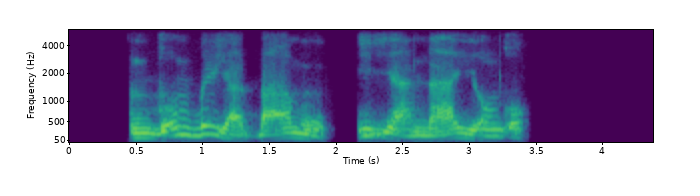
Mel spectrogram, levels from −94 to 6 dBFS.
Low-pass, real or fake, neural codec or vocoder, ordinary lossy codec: 5.4 kHz; fake; codec, 32 kHz, 1.9 kbps, SNAC; Opus, 24 kbps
